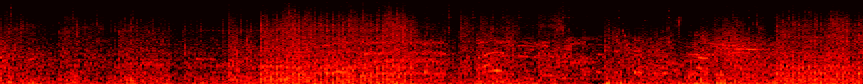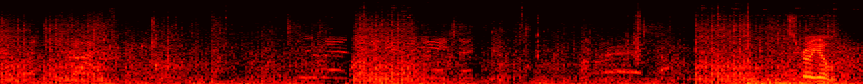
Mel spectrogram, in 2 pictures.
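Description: Machine gun fire in a Call of Duty game: long bursts of rapid automatic shots rattle almost without pause over battle noise and explosions, while someone talks over the gunfire.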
